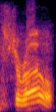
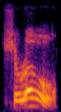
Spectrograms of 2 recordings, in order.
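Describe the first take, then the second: First: Said in the usual way. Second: Chereau with the stress on the second syllable, sher-OH; name pronunciation. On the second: Shown as a demonstration. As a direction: spell it out then say Chereau, landing on the last syllable. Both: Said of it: "stress on the second syllable".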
